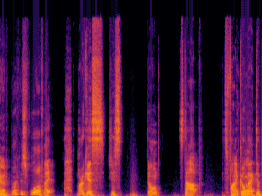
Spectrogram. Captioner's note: sigh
